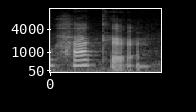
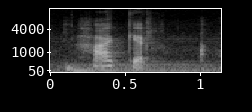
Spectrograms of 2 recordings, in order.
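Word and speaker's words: хакер: in Russian language but one of them is hacker so hacker hacker sounds pretty much the same and again why because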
